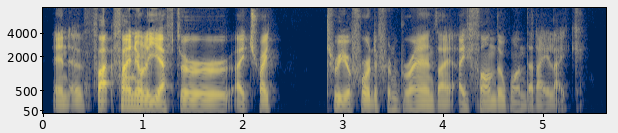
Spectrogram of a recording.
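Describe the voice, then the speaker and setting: This man speaks in a French accent at a fairly low pitch. His pace is moderate and his intonation monotone and flat. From France. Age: 40s. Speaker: strategy consultant. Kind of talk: interview. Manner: frequent hesitations and repetitions.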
